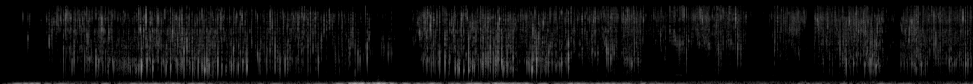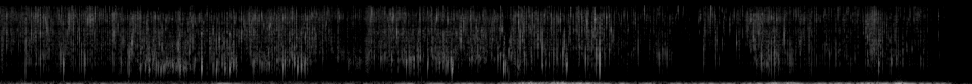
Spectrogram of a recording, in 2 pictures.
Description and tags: watering the soil
CZ, Czech, Pansk, Panska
